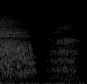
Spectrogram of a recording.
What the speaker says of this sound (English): looks down and does some deep breathing to try to compose herself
